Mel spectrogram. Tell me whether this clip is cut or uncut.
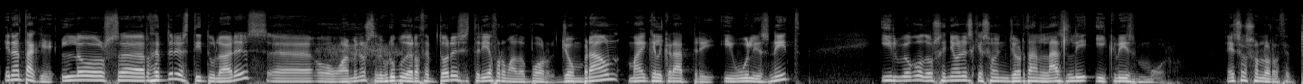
uncut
